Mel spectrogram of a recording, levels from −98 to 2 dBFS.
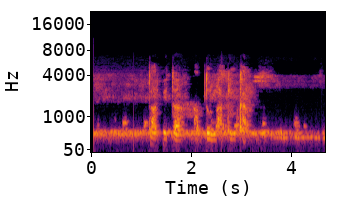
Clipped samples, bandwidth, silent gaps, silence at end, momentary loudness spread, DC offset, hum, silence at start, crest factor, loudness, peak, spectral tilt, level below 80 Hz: under 0.1%; 5.8 kHz; none; 0 s; 13 LU; under 0.1%; none; 0.05 s; 22 dB; -24 LUFS; -2 dBFS; -4 dB/octave; -74 dBFS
